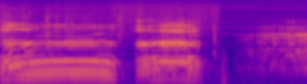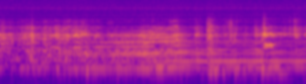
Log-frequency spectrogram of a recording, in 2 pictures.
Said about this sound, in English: Jan, what's that? The cow.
